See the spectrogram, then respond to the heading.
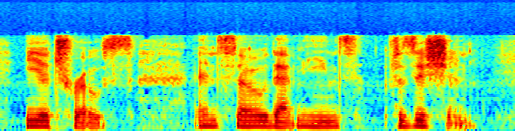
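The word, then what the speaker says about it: ἰατρός: and you can see that the word is pronounced iatros and so that means physician and you can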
